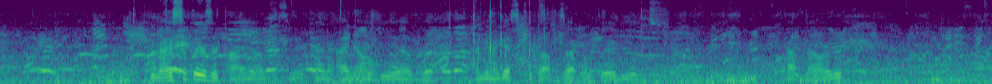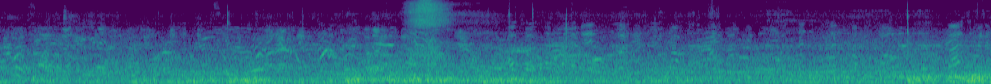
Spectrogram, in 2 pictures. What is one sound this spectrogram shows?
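Rugby players shout to each other in the distance.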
